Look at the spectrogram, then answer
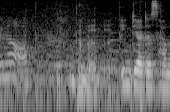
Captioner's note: chuckling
